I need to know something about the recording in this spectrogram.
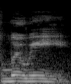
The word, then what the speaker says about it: Louis: What about Louis? Oh, pronounced Louie.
